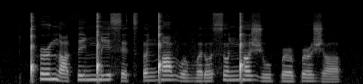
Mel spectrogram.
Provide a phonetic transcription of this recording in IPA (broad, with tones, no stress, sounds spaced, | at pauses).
ǃʰ ə˞˦ n ɑ˨ θ i˦ ŋ͡ǃ i˦ s ɪ˨ t͡sʼ ə˧ ŋ͡ǃ ɑ˦ v ʊ˨ v ə˨ ɾ ʊ˨˦ s ʊ˦ ŋ͡ǃ ʌ˦ ʒ u˨ p ə˞˨ p ə˞˧ ʒ ʌ˨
